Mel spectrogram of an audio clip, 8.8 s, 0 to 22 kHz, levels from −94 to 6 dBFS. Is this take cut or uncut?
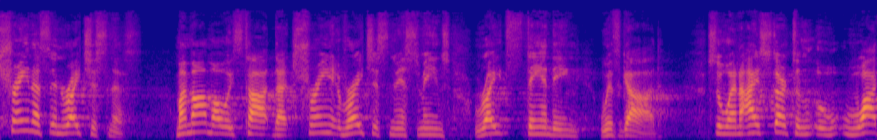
uncut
